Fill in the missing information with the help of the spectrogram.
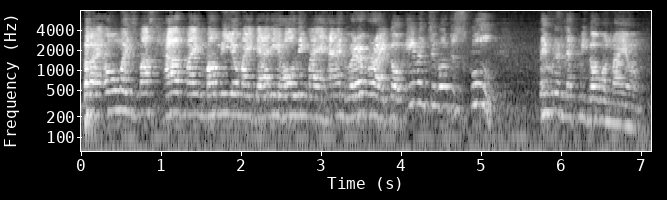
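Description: Students hear a repetitive, emphatic motivational speech from a young man from England, who speaks into a handheld mic in a big conference room. His high voice is brisk and sharp, and a far-off camera records it in an echoey room with slight background noise.

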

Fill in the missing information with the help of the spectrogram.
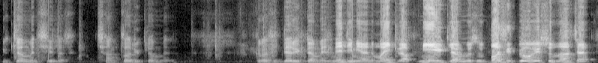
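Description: A man's voice: on the high side, fairly quick, pushed and bright, slight background noise. Young man grumbling through gameplay. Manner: chatty, grumbling at the game, swears offhandedly. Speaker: gaming channel host. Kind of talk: casual gameplay commentary.

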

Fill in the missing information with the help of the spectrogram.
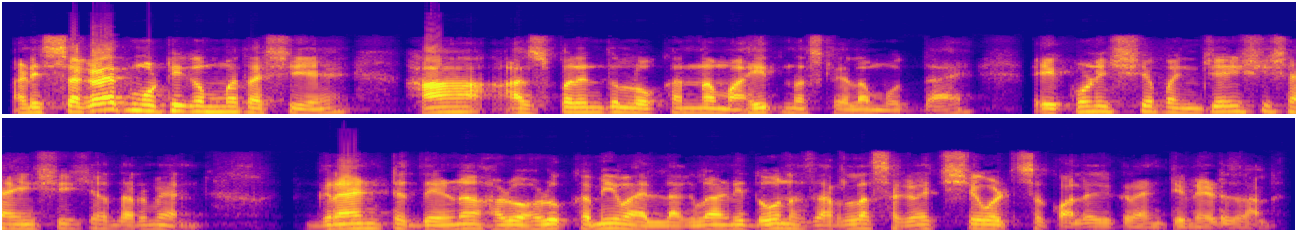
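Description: Captured from a phone call, the recording is muffled as a middle-aged man speaks openly about politics. He uses a mid-range, fairly bright voice at a normal speed, stressing his explanations and leaning on rhetorical questions.

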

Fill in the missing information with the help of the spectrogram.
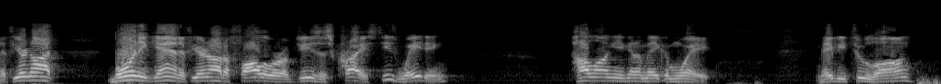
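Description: A man's voice: a little high, a bit bright. A middle-aged man preaching a sermon as pastor in a church sanctuary, reading scripture aloud with rising emphasis. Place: church sanctuary, in front of a wooden pulpit. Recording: slightly dull, lo-fi church recording.

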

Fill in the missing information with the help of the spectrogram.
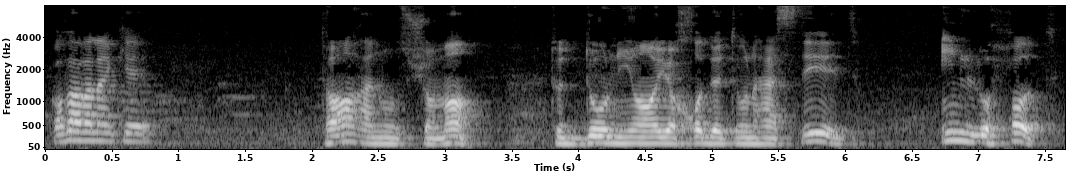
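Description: A man giving a sermon as a rabbi, reading verses and explaining them phrase by phrase, moving between quiet explanation and loud emphatic bursts. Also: mid-range voice, echoey room. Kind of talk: sermon teaching scripture.

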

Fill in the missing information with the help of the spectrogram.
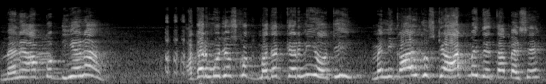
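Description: A man plays a customer who argues at a shop counter, insisting he is owed his money and refusing to let it go. His voice is on the high side and comes from away from the mic. The shop around him is noisy. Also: normal speed, sharp tone. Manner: protesting, indignant, insistent. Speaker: pranked customer. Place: small shop.

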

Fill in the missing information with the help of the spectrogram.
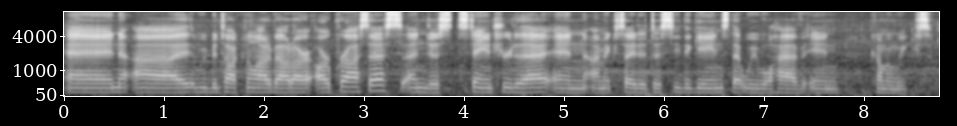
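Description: A woman coach talks into a handheld mic beside a sports field after a game. Her voice sits low and stays fairly level. Faint noise hangs in the air around her. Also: flat delivery. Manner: measured, upbeat, with frequent ums. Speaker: head coach. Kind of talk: postgame interview. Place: outdoor stadium by a sports field. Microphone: handheld interview mic held in front.

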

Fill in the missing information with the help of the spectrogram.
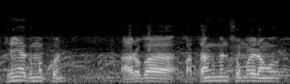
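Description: A political candidate, a middle-aged man with a Northeast Indian accent, speaks quickly in a fairly high voice during an argumentative press interview, stressing his points and switching into English at times. Close-held handheld news mics pick him up at an outdoor evening gathering, where crowd noise rises behind him.

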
